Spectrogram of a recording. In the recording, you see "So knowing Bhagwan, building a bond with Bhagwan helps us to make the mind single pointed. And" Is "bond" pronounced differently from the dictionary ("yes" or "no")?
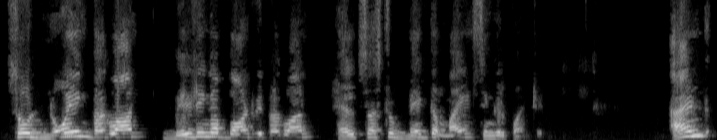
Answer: no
